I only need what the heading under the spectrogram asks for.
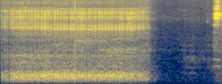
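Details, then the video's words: Toy poodle named Lucky, indoors, irritated by a child's noise: a steady, rough, rumbling growl held for about a second and a half, then silence and a faint click. "Poodle irritado com a criança fazendo. Barulho"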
